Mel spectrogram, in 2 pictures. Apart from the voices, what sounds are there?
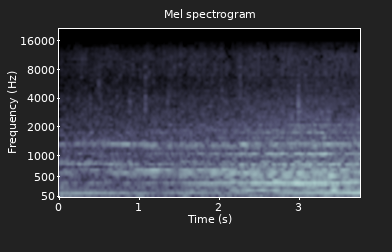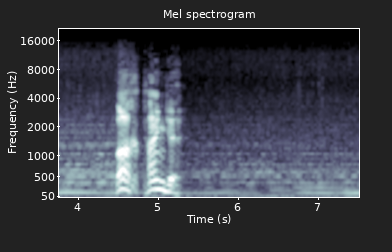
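rain storm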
